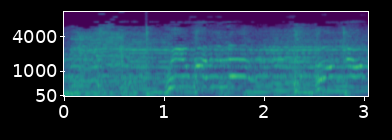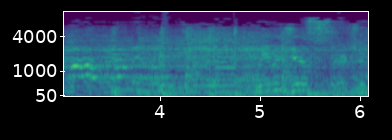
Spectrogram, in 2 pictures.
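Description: Live rock band playing: electric guitars, bass and drums, with a lead melody line that slides into and holds long notes over the band.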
